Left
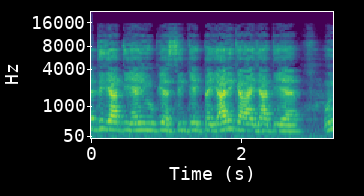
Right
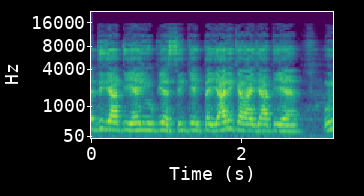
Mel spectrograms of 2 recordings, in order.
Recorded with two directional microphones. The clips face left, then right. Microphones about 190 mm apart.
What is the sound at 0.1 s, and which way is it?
Speech, 15° right (ahead or behind).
